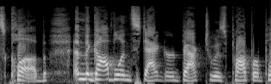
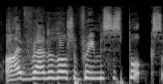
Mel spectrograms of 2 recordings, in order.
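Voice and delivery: high, pleased-with-herself boast; high-pitched self-satisfaction; smug; 8 semitones higher than usual. A narrator's reading. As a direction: say it smugly in a higher voice. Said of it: "Elizabeth told the group smugly".

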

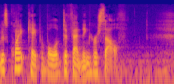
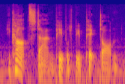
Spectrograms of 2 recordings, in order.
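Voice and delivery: low, thoughtful voice; musing; 8 semitones lower than usual. A narrator's reading. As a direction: muse it in a lower register. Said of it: "Quentin mused".

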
